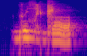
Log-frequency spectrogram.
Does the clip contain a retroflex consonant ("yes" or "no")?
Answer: yes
